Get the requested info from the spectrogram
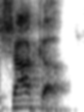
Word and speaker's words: Shaka: All those places in Central Asia, some of those people invaded India, and they were called in English, you say, Scythians. In Indian languages, they pronounced it Shaka.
